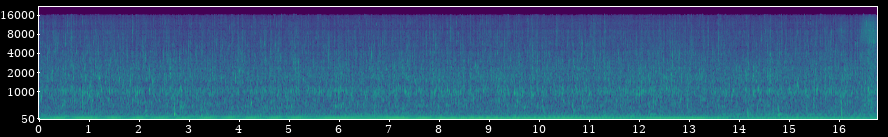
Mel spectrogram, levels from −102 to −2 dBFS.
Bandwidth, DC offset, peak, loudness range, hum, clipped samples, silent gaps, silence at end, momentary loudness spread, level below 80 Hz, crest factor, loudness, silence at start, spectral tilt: 17 kHz; under 0.1%; -24 dBFS; 2 LU; none; under 0.1%; none; 0 s; 2 LU; -44 dBFS; 18 dB; -43 LUFS; 0 s; -3.5 dB/octave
